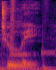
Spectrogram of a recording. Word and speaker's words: Thule: the exploration and Adventure brand Thule pronounced Thule founded in Sweden in 1942 chose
